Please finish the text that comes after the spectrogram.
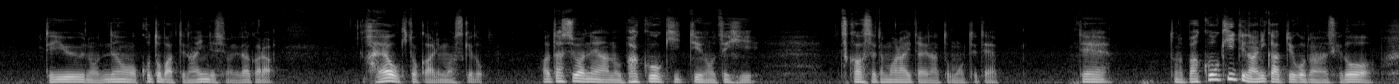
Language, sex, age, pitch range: Japanese, male, 20-39, 100-135 Hz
